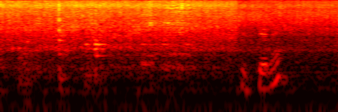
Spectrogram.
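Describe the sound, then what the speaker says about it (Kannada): Beetroot palya sizzles and fries in a pan while a spoon stirs it with soft scraping strokes, steady and close, with no talking. "ಚೆನ್ನಾಗಿ ಫ್ರೈ ಮಾಡ್ತೀವಿ."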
